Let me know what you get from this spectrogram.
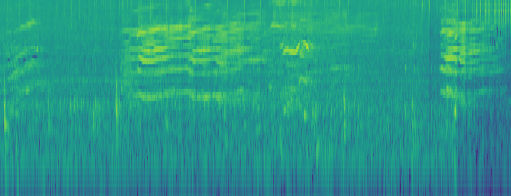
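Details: Orcas heading toward a fishing boat, captured underwater: layered squealing calls rise and waver in two long bouts, with a final short burst and steady background hiss.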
